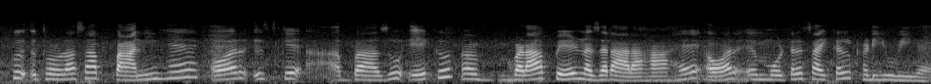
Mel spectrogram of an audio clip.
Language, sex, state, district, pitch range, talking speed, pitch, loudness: Hindi, female, Bihar, Darbhanga, 210-260 Hz, 120 wpm, 235 Hz, -20 LUFS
